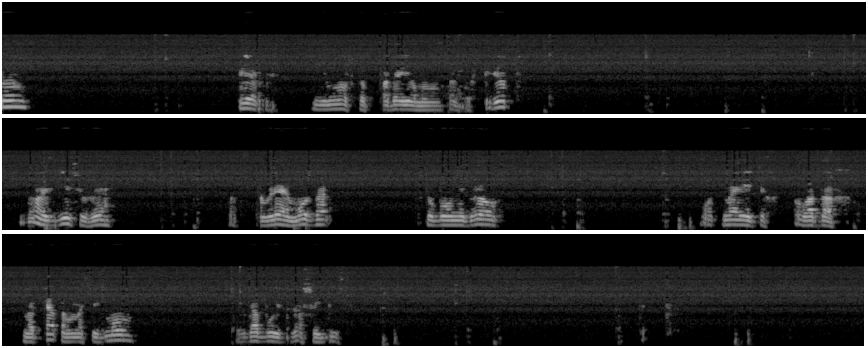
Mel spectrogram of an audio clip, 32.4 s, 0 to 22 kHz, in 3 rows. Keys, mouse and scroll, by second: 1.9 click, 3.1 r, 5.5 click, 6.9-8.1 middle drag, 10.4 click, 11.4 g, 13.2 middle click, 13.3 scroll up 1, 13.4 middle click, 14.3 g, 17.6 click, 18.0 scroll up 1, 18.1 middle click, 19.3 g, 21.0 click, 21.5-23.0 middle drag, 24.5 click, 26.2 r, 27.2 click, 27.7-29.2 middle drag, 30.6 r.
